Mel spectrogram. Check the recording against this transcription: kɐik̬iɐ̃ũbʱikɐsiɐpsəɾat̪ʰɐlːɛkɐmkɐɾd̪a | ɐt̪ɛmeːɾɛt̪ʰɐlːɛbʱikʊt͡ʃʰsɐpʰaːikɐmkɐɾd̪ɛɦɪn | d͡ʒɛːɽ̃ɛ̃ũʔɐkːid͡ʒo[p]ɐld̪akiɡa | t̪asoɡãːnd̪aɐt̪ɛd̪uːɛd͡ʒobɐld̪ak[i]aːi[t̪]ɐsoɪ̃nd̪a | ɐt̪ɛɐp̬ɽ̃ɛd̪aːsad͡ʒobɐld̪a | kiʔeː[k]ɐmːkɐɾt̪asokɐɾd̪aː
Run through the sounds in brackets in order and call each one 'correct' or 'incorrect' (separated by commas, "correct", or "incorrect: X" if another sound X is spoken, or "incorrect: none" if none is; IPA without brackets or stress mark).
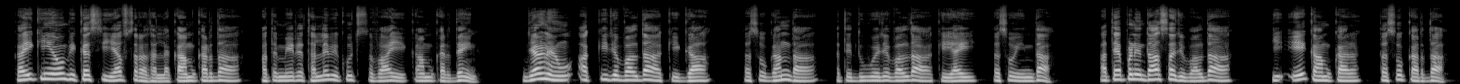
incorrect: b, correct, correct, correct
